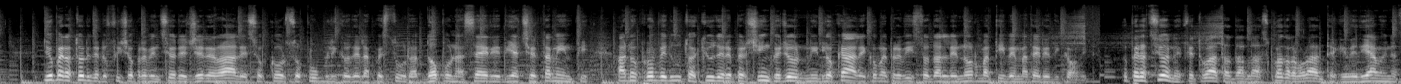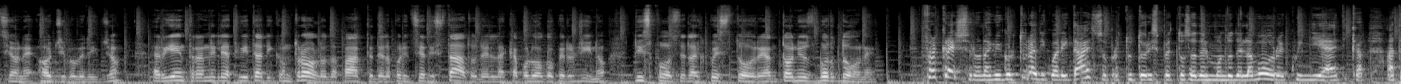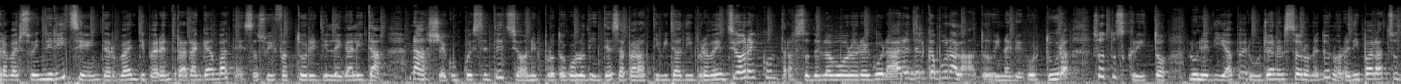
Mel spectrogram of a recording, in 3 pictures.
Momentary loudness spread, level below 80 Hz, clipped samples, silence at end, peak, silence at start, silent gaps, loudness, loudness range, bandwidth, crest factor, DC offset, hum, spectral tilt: 10 LU; -30 dBFS; under 0.1%; 0 s; 0 dBFS; 0 s; none; -15 LUFS; 6 LU; 17 kHz; 14 dB; under 0.1%; none; -4.5 dB/octave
